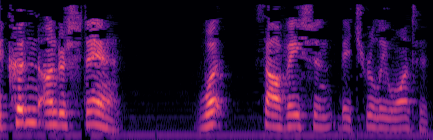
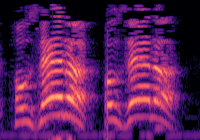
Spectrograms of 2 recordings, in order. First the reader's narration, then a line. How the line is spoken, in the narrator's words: the people shouted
